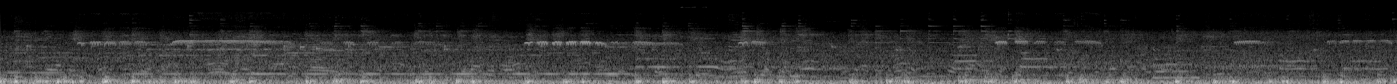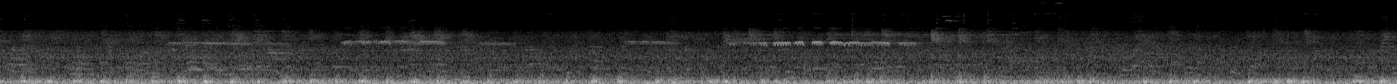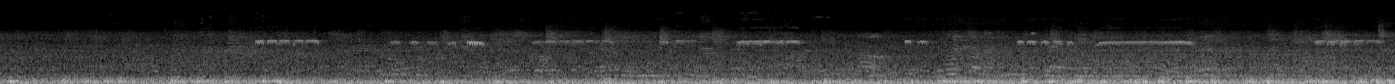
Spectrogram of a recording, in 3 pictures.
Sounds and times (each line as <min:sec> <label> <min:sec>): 0:00.0 A lot of people 0:41.8
0:00.0 Gongs and drums 0:41.8
0:00.0 Traffic sound 0:41.8
0:00.7 Whistle sound 0:07.6
0:29.7 Whistle sound 0:41.8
